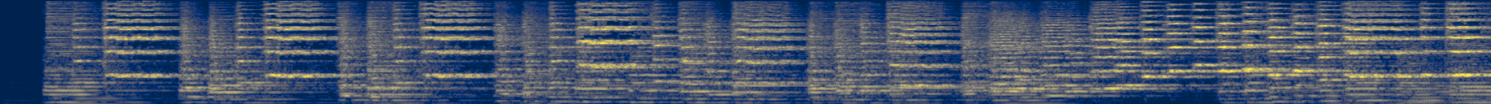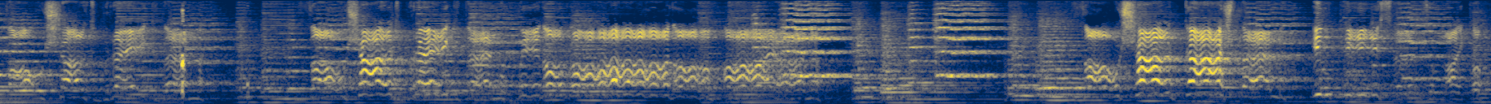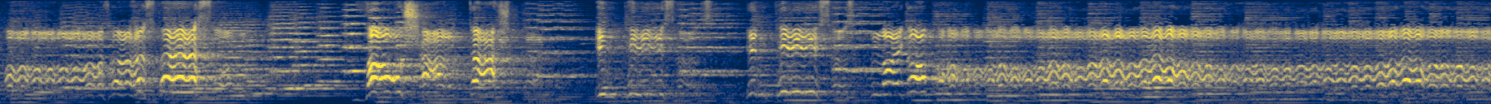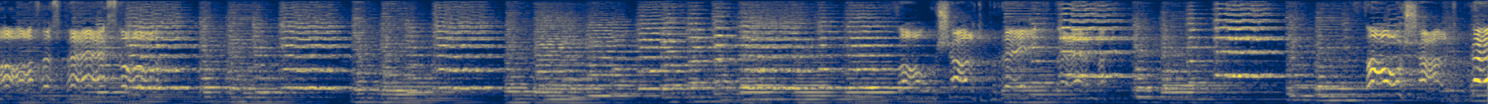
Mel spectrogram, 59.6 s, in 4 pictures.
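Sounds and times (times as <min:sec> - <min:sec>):
symphony orchestra playing: 0:00.4 - 0:59.6.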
